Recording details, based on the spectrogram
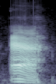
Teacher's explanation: i tend to slightly alter the alpha so it's pronounced a little bit more nasal a little bit more like ah here we go and so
